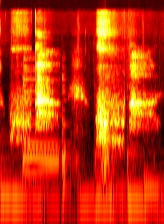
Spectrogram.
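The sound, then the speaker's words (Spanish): A voice imitates a masked villain's raspy, mechanical breathing: three heavy, hissing breaths in a slow rhythm, fairly loud, with a low growl beneath the rasp. “Eh, súper, súper distinguible, una voz ronca, inigualable y esa respiración, ¿no?”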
